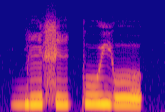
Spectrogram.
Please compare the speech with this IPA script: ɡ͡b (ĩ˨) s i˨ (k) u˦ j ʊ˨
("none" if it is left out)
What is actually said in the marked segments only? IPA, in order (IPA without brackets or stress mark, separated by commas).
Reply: ĩ˨, k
